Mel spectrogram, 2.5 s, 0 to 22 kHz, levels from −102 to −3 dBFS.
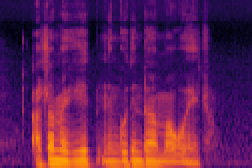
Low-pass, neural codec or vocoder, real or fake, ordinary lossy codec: none; none; real; none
